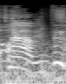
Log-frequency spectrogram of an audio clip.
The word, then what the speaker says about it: Thames: The Thames.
